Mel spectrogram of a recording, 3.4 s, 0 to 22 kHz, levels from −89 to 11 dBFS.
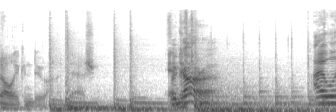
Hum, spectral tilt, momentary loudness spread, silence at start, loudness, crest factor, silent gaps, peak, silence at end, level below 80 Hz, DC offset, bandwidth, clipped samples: none; -6 dB/octave; 14 LU; 0 s; -27 LUFS; 20 dB; none; -6 dBFS; 0 s; -32 dBFS; under 0.1%; 16 kHz; under 0.1%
